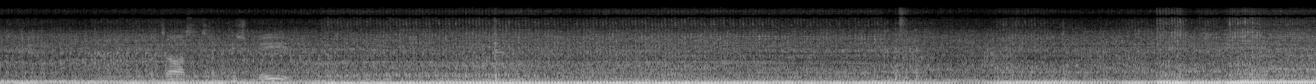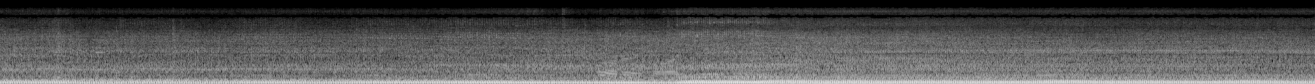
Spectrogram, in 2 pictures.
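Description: A diesel farm tractor labours under load, pulling a heavy trailer uphill.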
